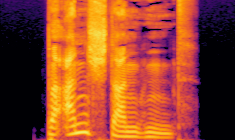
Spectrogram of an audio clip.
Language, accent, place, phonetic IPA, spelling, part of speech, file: German, Germany, Berlin, [bəˈʔanʃtandn̩t], beanstandend, verb, De-beanstandend.ogg
- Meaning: present participle of beanstanden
